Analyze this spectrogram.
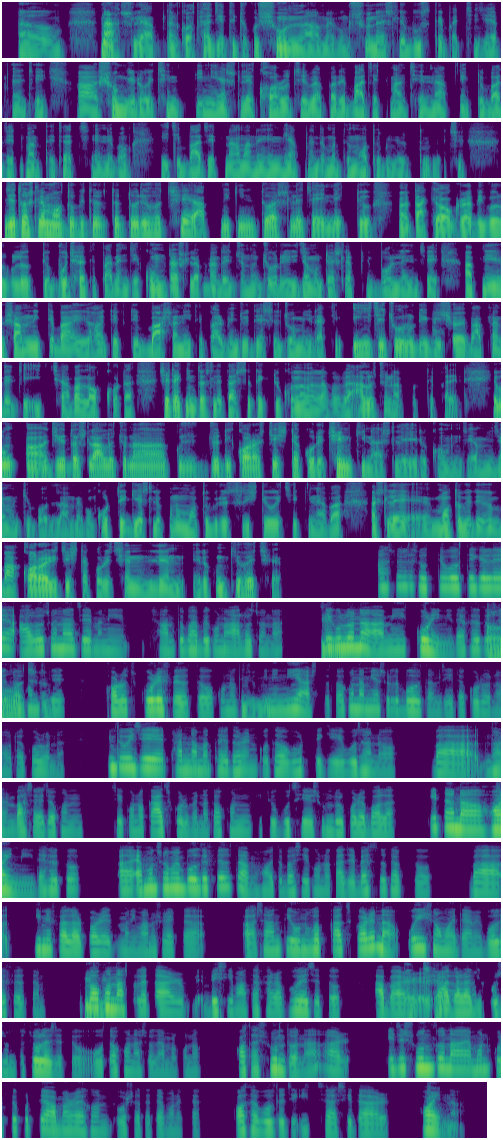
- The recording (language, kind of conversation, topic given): Bengali, advice, সঙ্গীর সঙ্গে টাকা খরচ করা নিয়ে মতবিরোধ হলে কীভাবে সমাধান করবেন?
- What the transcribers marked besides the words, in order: "যেটুকু" said as "যেতুটুকু"; other background noise; "মতবিরোধ" said as "মতবিতরত"; "অগ্রাধিকারগুলো" said as "অগ্রাধিগোরগুলো"; "কোনটা" said as "কুনটা"; "বাড়ি" said as "বায়ি"; tapping; "মতোবিরোধ" said as "মতবিধো"; "করেছিলেন" said as "করেছেনলেন"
